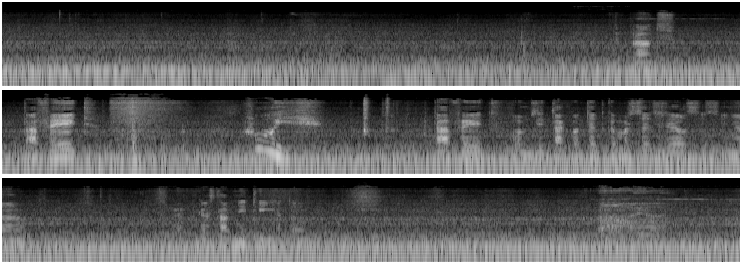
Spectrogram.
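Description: A vehicle's engine rumbles steadily close by.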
